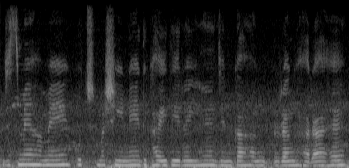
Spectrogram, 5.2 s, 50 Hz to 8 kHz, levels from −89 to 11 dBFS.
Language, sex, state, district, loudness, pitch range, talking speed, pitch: Hindi, female, Uttar Pradesh, Varanasi, -31 LUFS, 205-220 Hz, 150 wpm, 210 Hz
